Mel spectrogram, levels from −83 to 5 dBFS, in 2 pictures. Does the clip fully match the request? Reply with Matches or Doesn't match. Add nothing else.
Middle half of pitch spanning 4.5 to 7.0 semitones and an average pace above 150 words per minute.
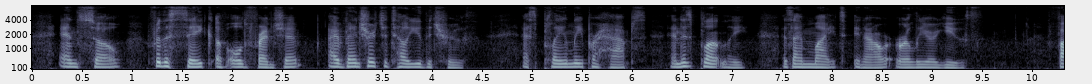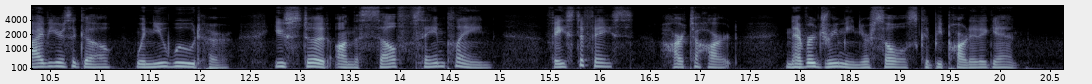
Doesn't match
